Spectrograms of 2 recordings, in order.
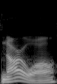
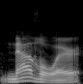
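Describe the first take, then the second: First: The name is pronounced like narwhal. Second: The name is pronounced like naveler. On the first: The speaker calls it right. "It's narwhal" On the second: The speaker calls it wrong. "It's not Naveler, as much as I want to say it"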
